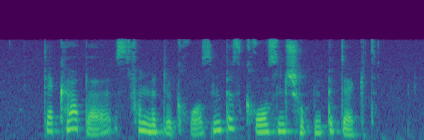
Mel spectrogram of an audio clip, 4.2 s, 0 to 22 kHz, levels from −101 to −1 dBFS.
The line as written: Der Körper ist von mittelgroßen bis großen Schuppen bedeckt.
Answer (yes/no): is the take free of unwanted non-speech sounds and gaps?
yes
